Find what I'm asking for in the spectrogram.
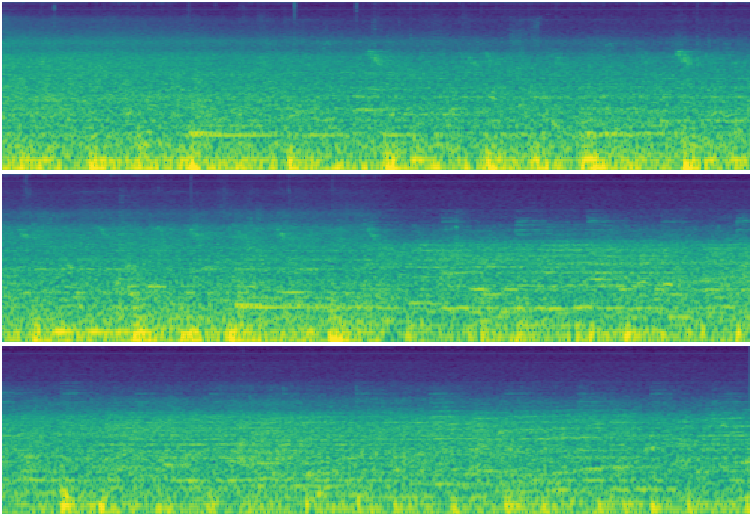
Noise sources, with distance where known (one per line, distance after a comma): music from an unclear source, far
